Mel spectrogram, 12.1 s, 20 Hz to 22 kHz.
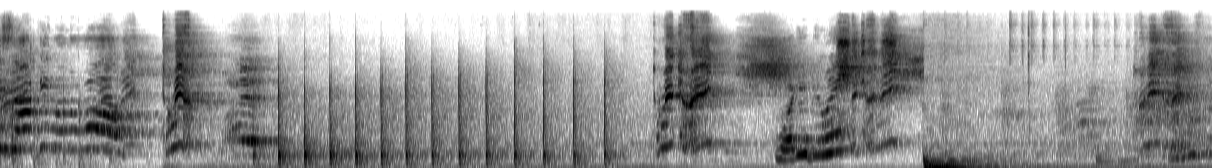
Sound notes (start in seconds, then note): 2.5 knocking; 6.5 bird squawking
